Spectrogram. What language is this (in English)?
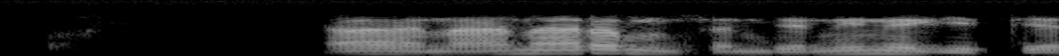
Kannada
